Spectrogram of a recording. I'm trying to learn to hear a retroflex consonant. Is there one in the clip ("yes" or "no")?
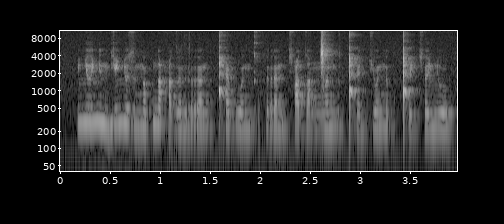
no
